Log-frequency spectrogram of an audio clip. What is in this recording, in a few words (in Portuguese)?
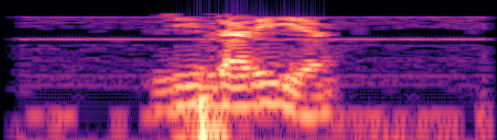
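"livraria" Portuguese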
